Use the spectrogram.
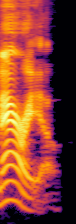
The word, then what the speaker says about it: Mario: it's not too bad they are all pronouncing it wrong that's all I can say Mario Mario Mario it's Mario dear Bob we like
